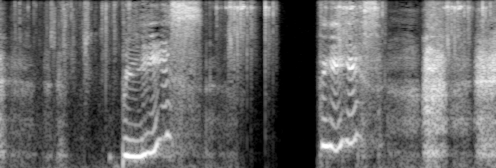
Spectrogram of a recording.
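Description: Coins given by a king clink and jingle in a few bright metallic bursts as Shravan Kumar counts them, with a short pause between them and a ringing tone as they settle; no one speaks.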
